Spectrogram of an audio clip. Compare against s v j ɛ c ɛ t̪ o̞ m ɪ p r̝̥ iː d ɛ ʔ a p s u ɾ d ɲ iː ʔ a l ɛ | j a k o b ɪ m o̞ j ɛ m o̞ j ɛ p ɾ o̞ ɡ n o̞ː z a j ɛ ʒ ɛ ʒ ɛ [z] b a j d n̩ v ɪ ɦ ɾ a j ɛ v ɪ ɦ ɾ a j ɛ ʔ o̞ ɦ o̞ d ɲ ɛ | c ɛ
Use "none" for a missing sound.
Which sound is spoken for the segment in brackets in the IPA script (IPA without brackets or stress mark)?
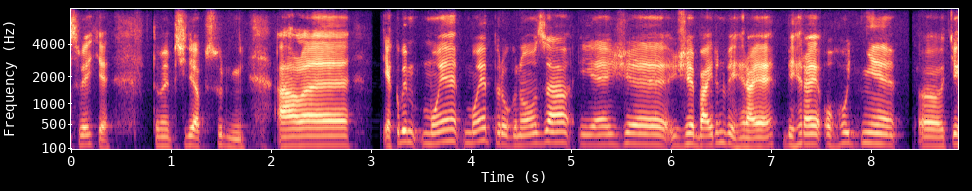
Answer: none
